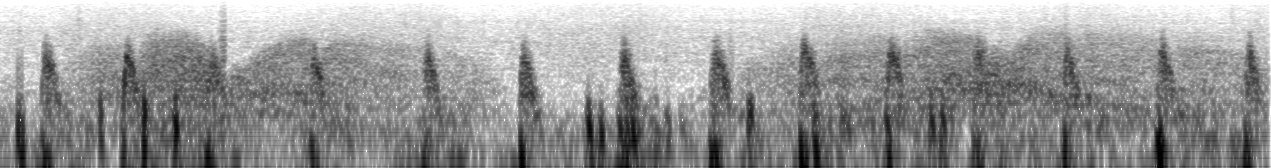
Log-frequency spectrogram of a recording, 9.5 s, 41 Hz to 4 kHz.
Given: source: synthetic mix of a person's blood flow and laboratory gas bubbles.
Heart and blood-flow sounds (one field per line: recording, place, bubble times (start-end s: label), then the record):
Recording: Doppler ultrasound of blood flow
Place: subclavian vein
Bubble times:
no bubbles
From the record:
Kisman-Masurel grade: 000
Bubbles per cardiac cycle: 0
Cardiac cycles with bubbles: 0%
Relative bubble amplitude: no bubbles discernible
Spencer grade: 0 (complete lack of bubble signals)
